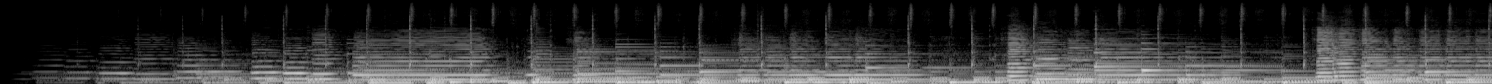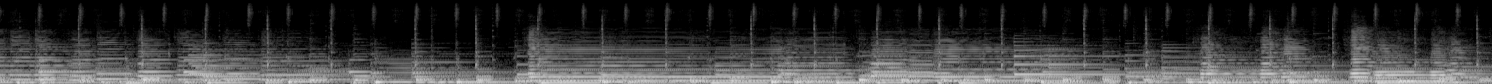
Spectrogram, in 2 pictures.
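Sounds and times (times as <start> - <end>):
saxophone meditation music: 0.3 - 29.8.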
